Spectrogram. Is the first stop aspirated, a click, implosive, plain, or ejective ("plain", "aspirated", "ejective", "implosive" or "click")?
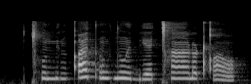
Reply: click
